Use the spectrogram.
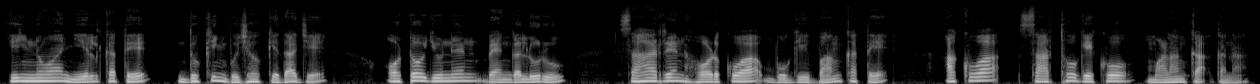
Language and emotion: Santali, sad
